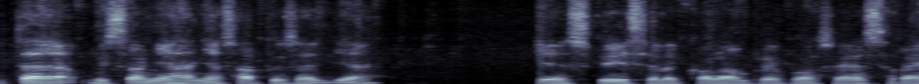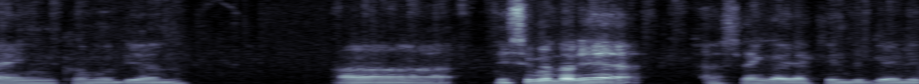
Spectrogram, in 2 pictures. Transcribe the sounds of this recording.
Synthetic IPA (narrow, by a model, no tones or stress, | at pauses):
kit̪amisalɲaɦaɲasat̪us̬ad͡ʒa | d͡ʒiɛspisɛləkolɔmpɾepɾosɛsrɛŋkəmudian | əinisəbənarɲa | sajaŋɡajakɪnd͡ʒuɡaini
